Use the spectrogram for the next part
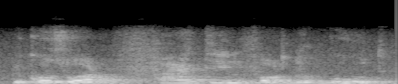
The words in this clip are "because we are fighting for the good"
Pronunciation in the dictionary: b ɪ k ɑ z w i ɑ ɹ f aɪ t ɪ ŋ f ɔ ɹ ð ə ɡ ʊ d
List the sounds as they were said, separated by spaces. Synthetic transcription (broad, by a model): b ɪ k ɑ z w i ɑ ɹ f aɪ t ɪ ŋ f ɔ ɹ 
